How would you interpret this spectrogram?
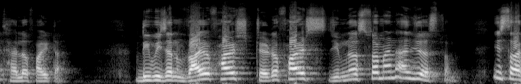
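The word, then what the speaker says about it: Pteridophyta: आने वाले हैं क्या टेडो फाइट मतलब टेडो फाइट इसम पी साइलेंट होता है इस बात का ध्यान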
